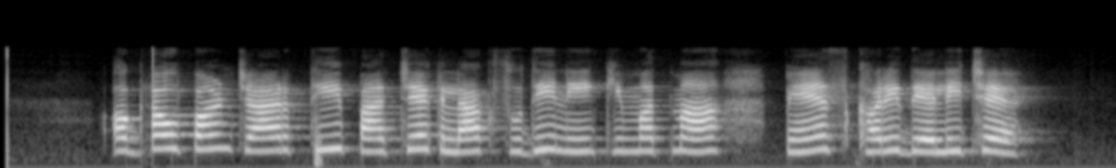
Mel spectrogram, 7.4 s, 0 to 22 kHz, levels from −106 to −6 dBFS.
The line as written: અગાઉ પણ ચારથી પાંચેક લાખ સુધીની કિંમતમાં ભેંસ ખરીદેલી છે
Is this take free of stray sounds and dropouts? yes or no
no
